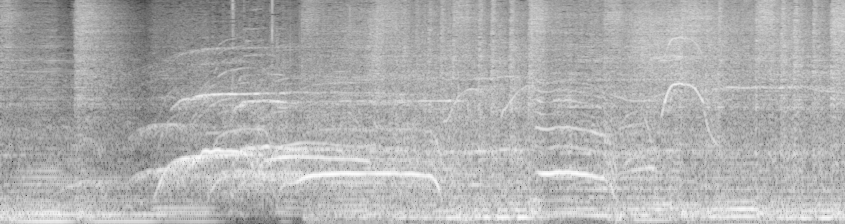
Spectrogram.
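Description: Loud live electronic music through a concert hall's sound system, with the audience whooping and yelling over it from about a second and a half in. The deep bass cuts out for about a second near two seconds in, then comes back.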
